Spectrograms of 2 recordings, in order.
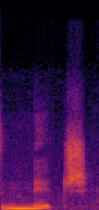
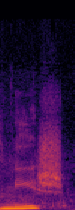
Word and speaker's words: niche: Pretty a languagebased pet peeve for me is when people pronounce the word niche as niche. And maybe I would too if I hadn't learned back in sixth grade that it was pronounced as niche.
